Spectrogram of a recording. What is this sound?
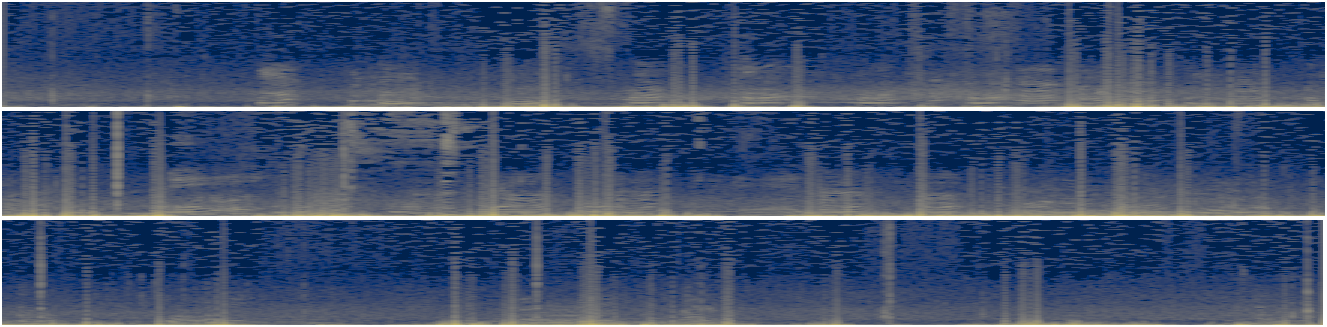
Various ocean sounds recorded in and around Seaside, WA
